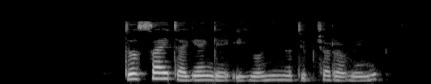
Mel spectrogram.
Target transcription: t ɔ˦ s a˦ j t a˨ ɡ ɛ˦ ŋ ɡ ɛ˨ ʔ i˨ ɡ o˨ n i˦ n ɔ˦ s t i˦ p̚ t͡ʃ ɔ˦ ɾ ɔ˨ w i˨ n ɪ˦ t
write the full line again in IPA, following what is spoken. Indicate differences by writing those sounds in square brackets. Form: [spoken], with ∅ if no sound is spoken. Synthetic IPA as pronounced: t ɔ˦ s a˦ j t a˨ ɡ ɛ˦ ŋ ɡ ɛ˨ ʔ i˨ ɡ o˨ n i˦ n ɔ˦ [∅] t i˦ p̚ t͡ʃ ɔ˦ ɾ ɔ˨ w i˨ n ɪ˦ [k]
